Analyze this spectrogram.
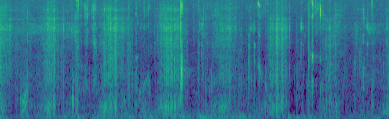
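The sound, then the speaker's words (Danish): Crunching and chewing of beer-flavoured potato chips, a steady run of irregular crisp crunches and wet chewing sounds, fairly faint and with no talk. “Sidder og smasker chips og, og drikker øl.”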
